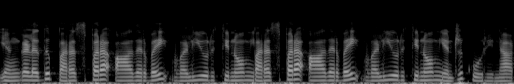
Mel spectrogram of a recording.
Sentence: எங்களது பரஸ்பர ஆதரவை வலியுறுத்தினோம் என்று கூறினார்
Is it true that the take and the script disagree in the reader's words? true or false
true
